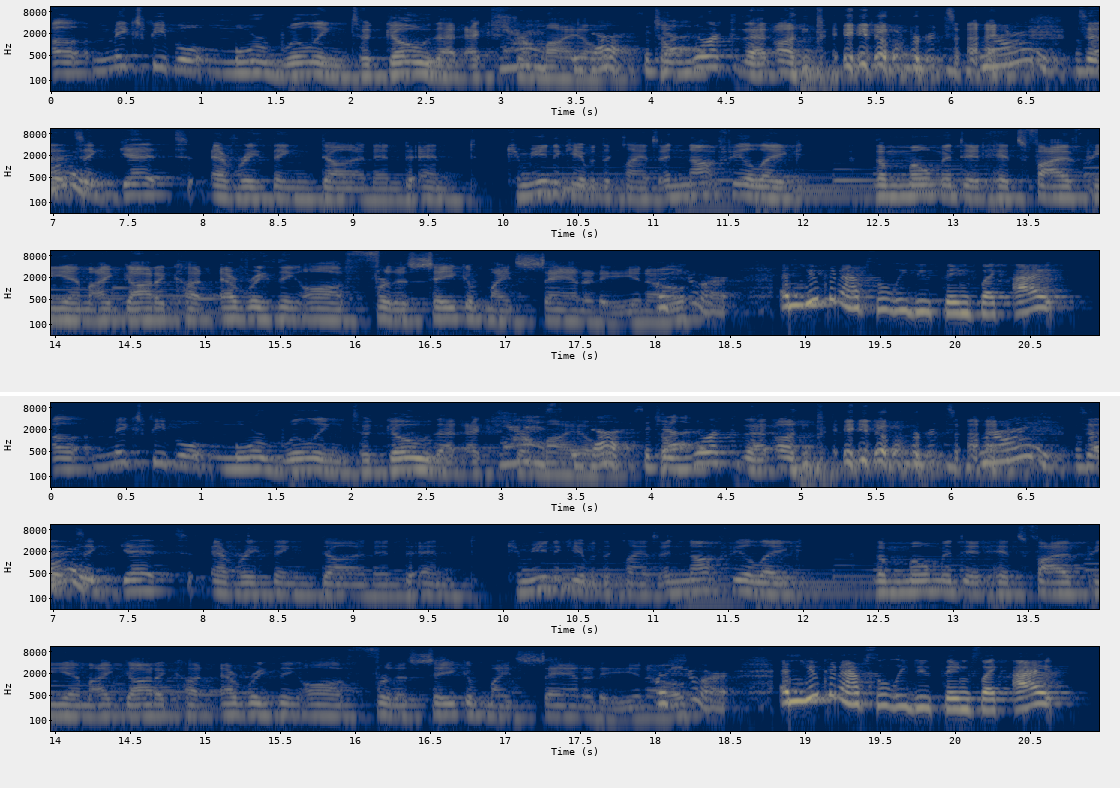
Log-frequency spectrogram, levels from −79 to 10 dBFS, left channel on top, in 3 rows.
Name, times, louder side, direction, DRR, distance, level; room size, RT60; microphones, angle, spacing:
voice 1, 0.0-3.8 4.0-9.7 10.0-11.9 12.5-18.2, left 1 dB, 45° left, 7 dB, 2.4 m, -39 dB
voice 2, 3.0-4.3 6.2-7.3 18.0-20.7, right 2 dB, 20° right, 2 dB, 0.9 m, -33 dB
sound 1, 10.1-13.4 13.7-15.2, left 2 dB, 80° left, 1.9 m, -53 dB
26.5 x 14.5 x 3.3 m, 0.38 s
head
